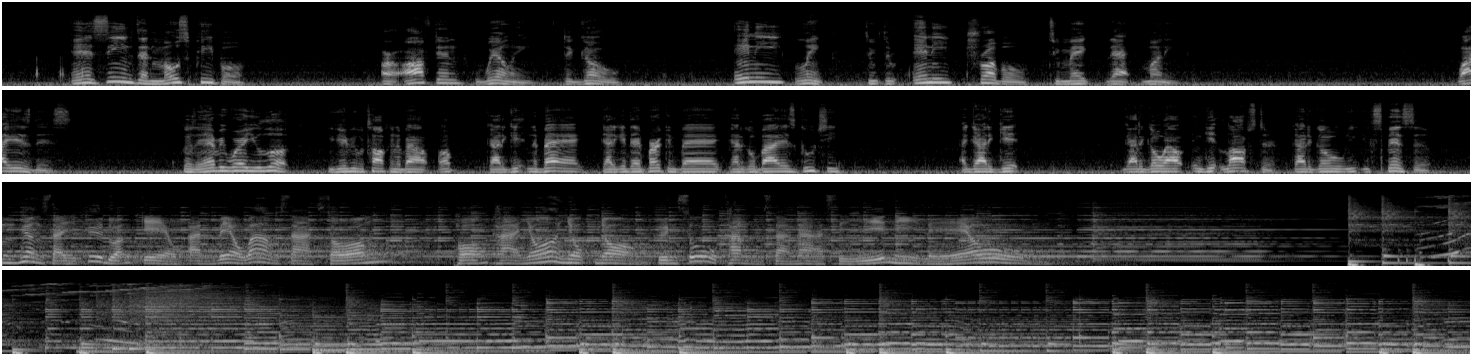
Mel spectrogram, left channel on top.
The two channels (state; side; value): different; both; correlation 0.00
